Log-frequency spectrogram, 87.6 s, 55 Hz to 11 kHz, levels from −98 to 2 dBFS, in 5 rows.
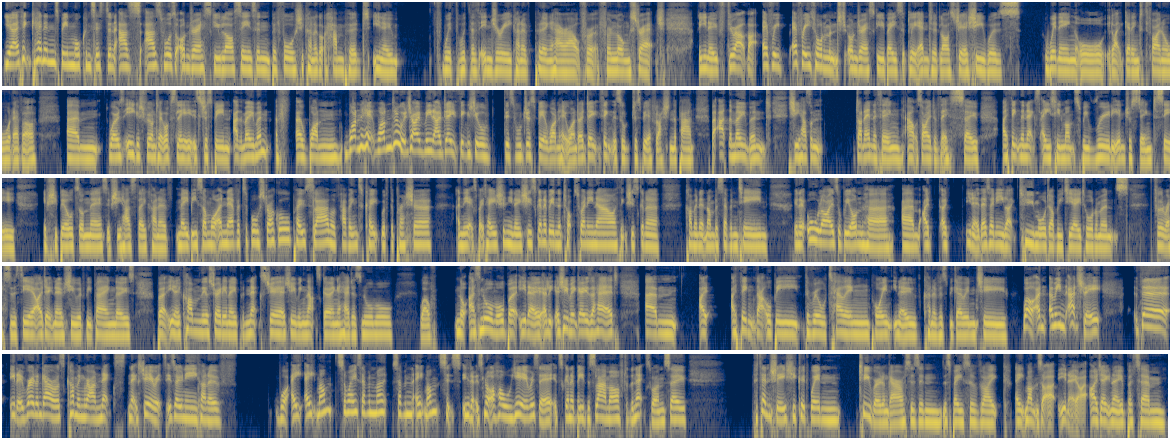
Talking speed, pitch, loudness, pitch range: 225 wpm, 160 Hz, -17 LUFS, 150-185 Hz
